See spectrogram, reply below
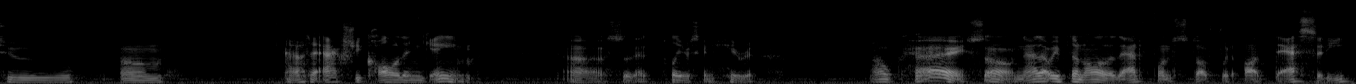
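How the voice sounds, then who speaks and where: A man presenting a software tutorial informally, hesitating and thinking aloud as he goes. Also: lowish voice, creaky. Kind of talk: casual screen-recorded software tutorial. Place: indoors at a computer. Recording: noisy home desktop recording, keyboard clicks. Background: keyboard typing, background noise.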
